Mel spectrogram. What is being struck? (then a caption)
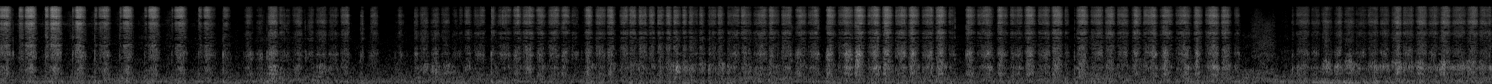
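Graphite pencil on paper sketchbook page. A pencil's graphite is rubbed across a white paper sketchbook page resting on a wooden desk in shading strokes, making a fast, rhythmic, bright scratchy hiss. The strokes come in quick back-and-forth bursts, loudest at the start, with a brief quieter stretch near the end before the shading resumes.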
